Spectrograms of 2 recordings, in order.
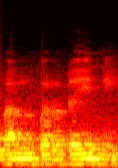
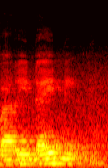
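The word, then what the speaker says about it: بردين: Telah bersabda Nabi sallallahu alaihi wasallam, "Man shal bardaini." Siapa orang yang salat dua waktu dingin? Ya, bacanya bardaini bukan baridaini. Dengan memfatahkan muwahadah ya. Ba yang bertitik tuh satu. difatahkan wasukun dan mensukunkan rnya bardain apa itu salat dua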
